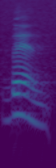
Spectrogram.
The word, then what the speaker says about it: been: plus b e then we pronounce it as ben okay not being when plus verb phrase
